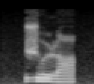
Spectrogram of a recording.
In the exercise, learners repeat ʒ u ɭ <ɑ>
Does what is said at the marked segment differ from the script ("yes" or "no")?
no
